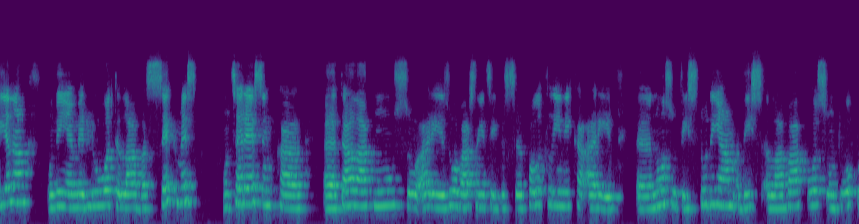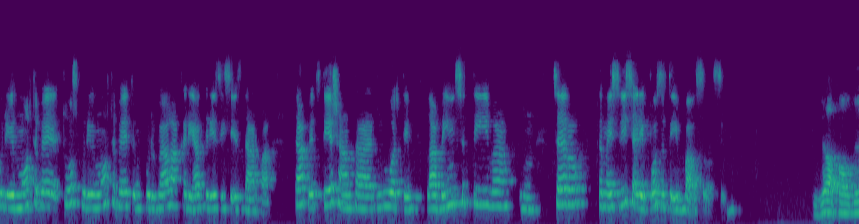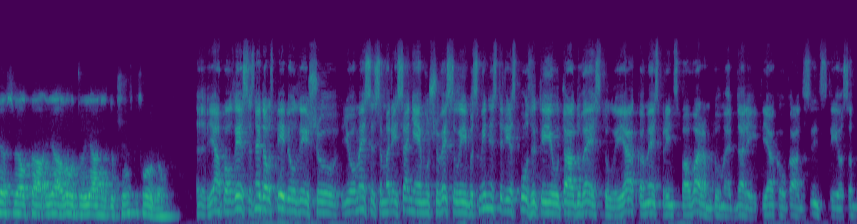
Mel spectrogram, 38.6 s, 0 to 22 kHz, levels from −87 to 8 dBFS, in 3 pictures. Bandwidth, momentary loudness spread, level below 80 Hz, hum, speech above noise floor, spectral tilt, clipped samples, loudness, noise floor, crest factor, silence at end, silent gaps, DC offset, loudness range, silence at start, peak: 11 kHz; 10 LU; -68 dBFS; none; 49 dB; -4 dB/octave; under 0.1%; -30 LUFS; -78 dBFS; 18 dB; 0 s; none; under 0.1%; 4 LU; 0 s; -12 dBFS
